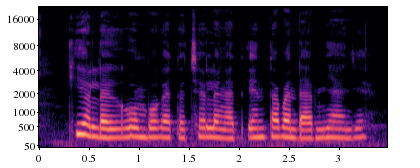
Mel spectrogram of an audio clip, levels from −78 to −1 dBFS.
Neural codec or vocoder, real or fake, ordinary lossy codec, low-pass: vocoder, 44.1 kHz, 128 mel bands every 256 samples, BigVGAN v2; fake; none; none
